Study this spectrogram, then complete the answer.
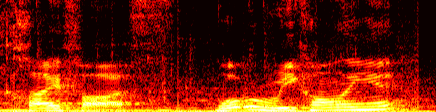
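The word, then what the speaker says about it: Qliphoth: It's pronounced Clyfoth. What were we calling it? Aliafoth?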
